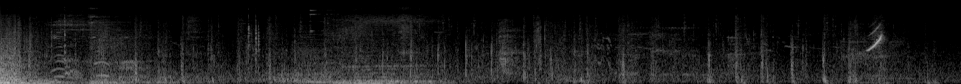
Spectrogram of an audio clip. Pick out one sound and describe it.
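Footsteps tread on grass and dirt.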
